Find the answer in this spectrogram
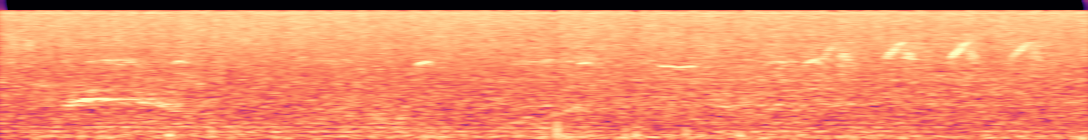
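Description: Steady outdoor background noise with a low hum, and a few small birds calling over it: a short whistled note about half a second in, then three quick rising high chirps in the second half.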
